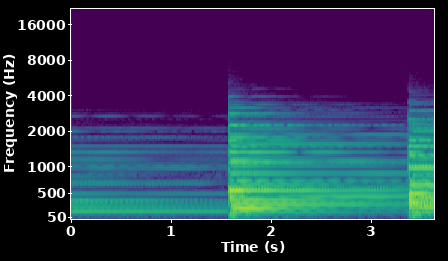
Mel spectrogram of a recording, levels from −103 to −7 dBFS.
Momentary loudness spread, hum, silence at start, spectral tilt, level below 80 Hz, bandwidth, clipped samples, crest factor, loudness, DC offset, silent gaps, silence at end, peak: 22 LU; none; 0 s; -6.5 dB/octave; -60 dBFS; 4.2 kHz; under 0.1%; 18 dB; -28 LUFS; under 0.1%; none; 0 s; -10 dBFS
